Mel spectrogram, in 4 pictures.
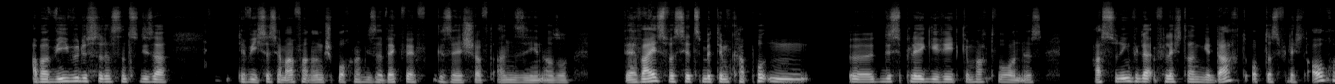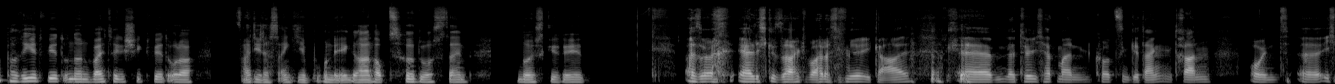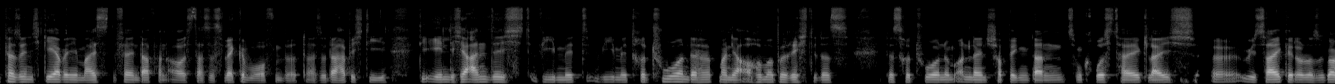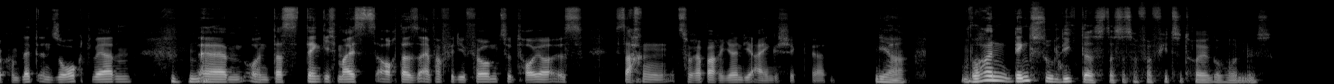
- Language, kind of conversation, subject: German, podcast, Was hältst du davon, Dinge zu reparieren, statt sie wegzuwerfen?
- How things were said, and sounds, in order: laughing while speaking: "Hauptsache"; laughing while speaking: "Also ehrlich gesagt war das mir egal"; laughing while speaking: "Okay"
